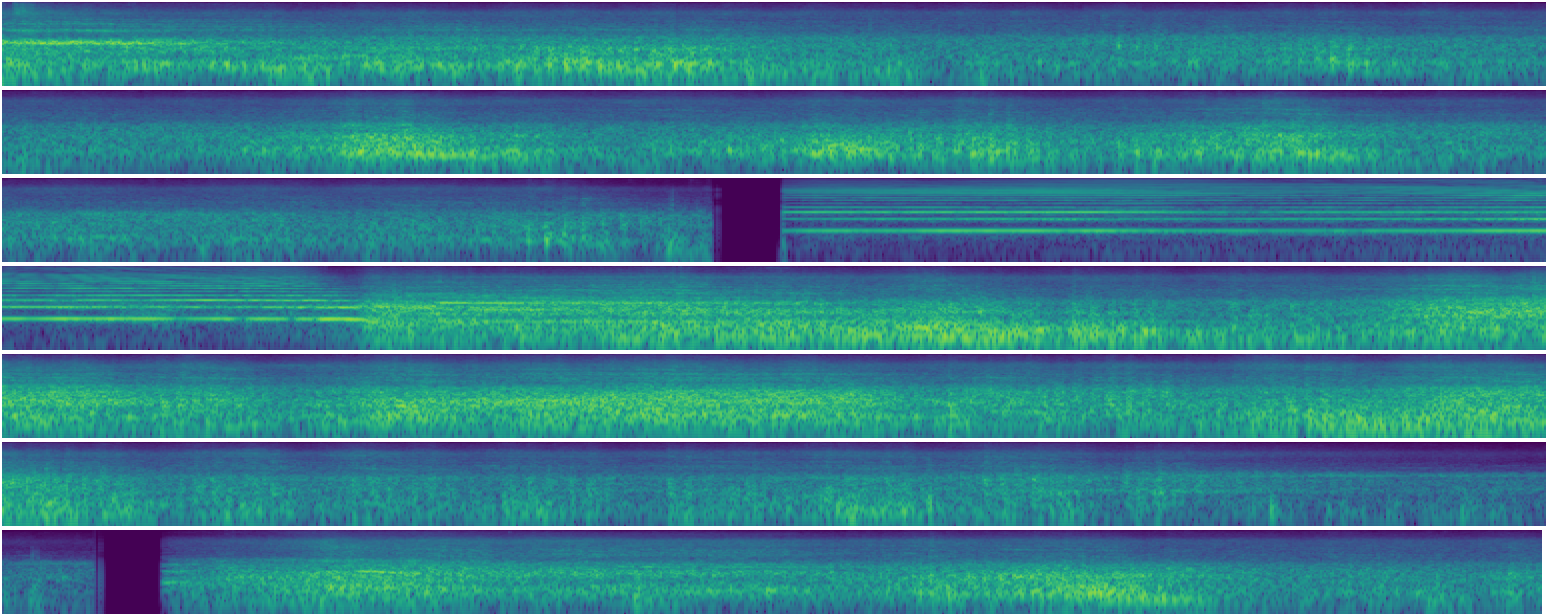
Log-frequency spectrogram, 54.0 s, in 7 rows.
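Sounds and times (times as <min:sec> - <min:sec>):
locomotive horn blast: 0:00.0 - 0:01.6, 0:19.4 - 0:27.3
express train passing: 0:00.0 - 0:54.0.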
